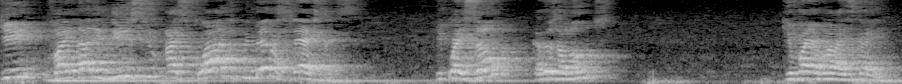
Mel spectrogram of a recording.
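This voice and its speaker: Amid noticeable background noise and audible room echo, a man with an extremely high pitch talks at a fairly slow pace with lively intonation. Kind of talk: lecture.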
